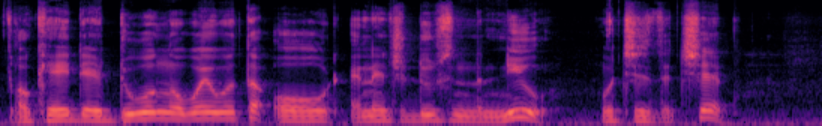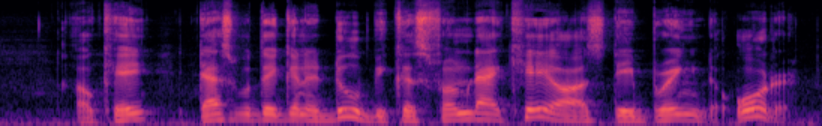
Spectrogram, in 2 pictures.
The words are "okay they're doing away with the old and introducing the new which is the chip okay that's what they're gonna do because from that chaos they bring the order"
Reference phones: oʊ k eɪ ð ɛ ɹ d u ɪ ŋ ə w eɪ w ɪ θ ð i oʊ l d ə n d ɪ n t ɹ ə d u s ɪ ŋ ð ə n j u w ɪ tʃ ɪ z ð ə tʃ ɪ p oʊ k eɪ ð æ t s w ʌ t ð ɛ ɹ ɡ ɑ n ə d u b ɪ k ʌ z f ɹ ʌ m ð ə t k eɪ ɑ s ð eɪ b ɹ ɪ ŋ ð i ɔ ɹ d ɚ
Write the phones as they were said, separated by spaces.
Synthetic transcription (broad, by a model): oʊ k eɪ ð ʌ ɹ d u ɪ ŋ ə w eɪ w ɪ ð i oʊ l d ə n ɪ n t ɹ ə d u s ɪ ŋ ð ə n j u w ɪ tʃ ɪ z ð ə tʃ ɪ p oʊ k eɪ ð æ t s w ʌ t ð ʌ ɹ ɡ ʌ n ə d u b ɪ k ʌ z f ɹ ʌ m ð ə t k eɪ ɑ s ð eɪ b ɹ ɪ ŋ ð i ɔ ɹ d ɚ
